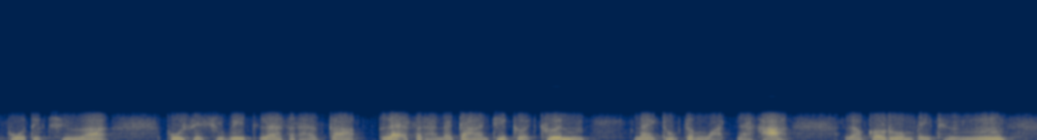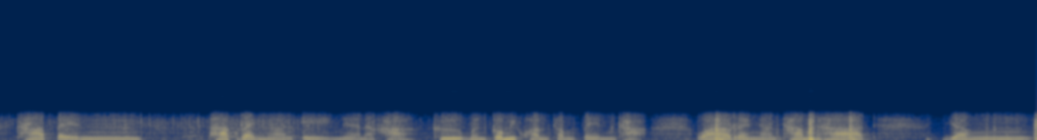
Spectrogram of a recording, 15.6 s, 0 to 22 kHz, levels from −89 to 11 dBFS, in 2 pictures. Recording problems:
phone-call audio; poor line; nothing above 4 kHz
traffic noise; loud; throughout; as loud as the speech

